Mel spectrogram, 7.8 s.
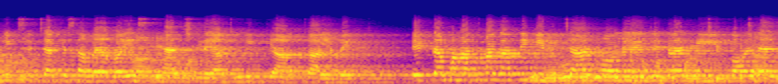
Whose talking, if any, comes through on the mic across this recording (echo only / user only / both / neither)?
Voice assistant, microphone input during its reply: echo only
